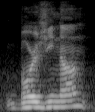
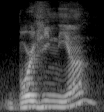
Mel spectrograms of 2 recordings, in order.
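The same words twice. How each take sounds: The two takes are said the same way.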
